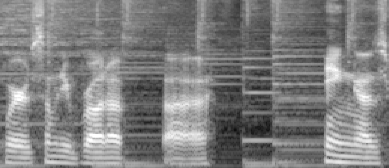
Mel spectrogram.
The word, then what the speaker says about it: PNG: pull up our pngs pingi by the way is apparently supposed to be pronounced as ping as a single word I don't think I've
